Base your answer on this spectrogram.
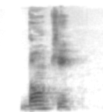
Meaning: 1. to fork out 2. to pay the bill
- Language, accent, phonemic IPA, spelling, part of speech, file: French, France, /bɑ̃.ke/, banquer, verb, LL-Q150 (fra)-banquer.wav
